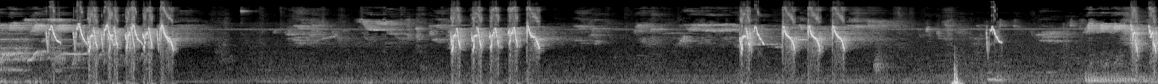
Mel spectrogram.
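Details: Bar-winged prinia performing full ngebren song with six variations, used as masteran for competition birds: three bursts of rapid high chirps and trills separated by short pauses, with a sharp click between.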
